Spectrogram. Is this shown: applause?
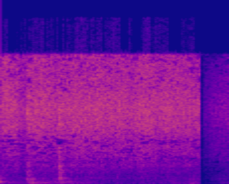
no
